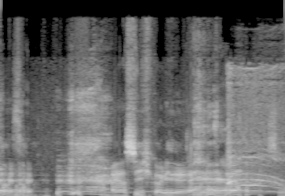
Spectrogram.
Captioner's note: laughs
